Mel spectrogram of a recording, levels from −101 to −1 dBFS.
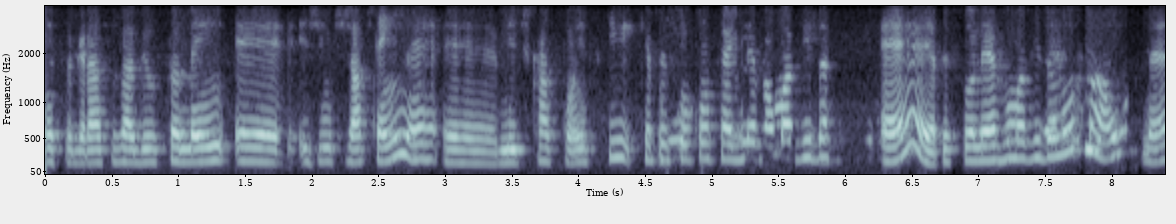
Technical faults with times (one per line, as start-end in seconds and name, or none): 1.29-1.36 echo leak
2.18-2.69 echo leak
4.17-4.82 echo leak
4.57-5.48 speech suppressed in double talk
5.14-5.18 echo leak
5.92-6.25 echo leak
7.48-8.21 echo leak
